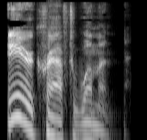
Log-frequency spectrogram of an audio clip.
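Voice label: "aircraftwoman", British English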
